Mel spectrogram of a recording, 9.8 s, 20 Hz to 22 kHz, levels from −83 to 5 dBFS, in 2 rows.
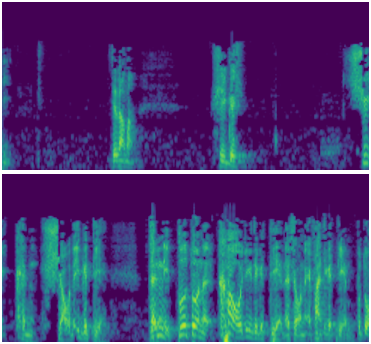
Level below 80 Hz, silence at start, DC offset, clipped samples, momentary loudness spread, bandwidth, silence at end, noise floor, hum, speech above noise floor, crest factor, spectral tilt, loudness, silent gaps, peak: -32 dBFS; 0 s; under 0.1%; under 0.1%; 12 LU; 9.8 kHz; 0 s; -62 dBFS; none; 48 dB; 16 dB; -3 dB/octave; -14 LUFS; none; 0 dBFS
